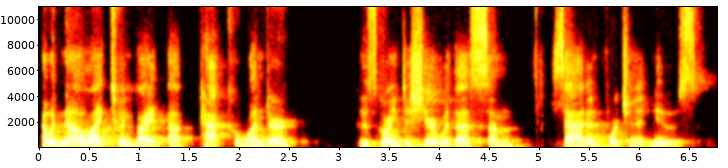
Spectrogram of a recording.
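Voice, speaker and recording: A woman's voice: medium pitch, fairly even intonation, a little slow, a little hiss or hum. A middle-aged or older woman leading a church service, addressing the congregation in a large auditorium. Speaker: service leader. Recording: long hall reverb.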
